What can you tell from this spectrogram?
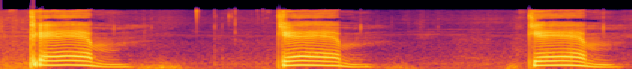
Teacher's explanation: For example, with this word, this initial consonant is a mid-class consonant, and it uses the second tone mark. And a combination of a mid-class consonant and the second tone mark results in a falling tone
